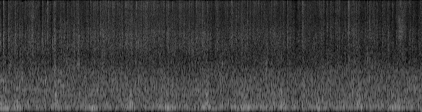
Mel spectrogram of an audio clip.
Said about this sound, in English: Uh, it is a rainy Tuesday morning, um, the Tuesday before you are listening to this. Huh. I apologize for rain. It is infrequent yet heavy.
